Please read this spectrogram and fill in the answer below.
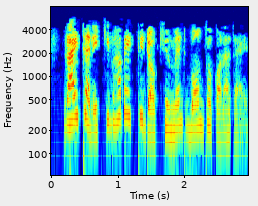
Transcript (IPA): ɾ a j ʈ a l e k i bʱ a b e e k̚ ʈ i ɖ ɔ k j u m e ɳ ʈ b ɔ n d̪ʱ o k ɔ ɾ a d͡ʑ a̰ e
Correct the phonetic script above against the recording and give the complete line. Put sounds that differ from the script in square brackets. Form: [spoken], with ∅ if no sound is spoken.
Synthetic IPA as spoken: ɾ a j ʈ a [ɾ] e k i bʱ a b e e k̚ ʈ i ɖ ɔ k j u m e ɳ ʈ b ɔ n d̪ʱ o k ɔ ɾ a d͡ʑ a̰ e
